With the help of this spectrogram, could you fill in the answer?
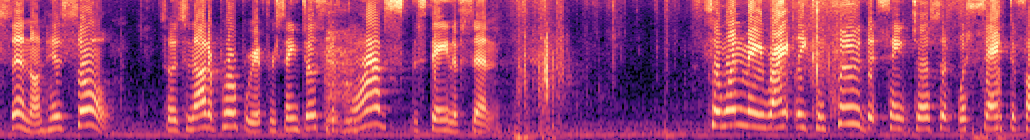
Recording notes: In this “live” presentation given to the Secular Order of Discalced Carmelites in Dayton, OH at their general meeting.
